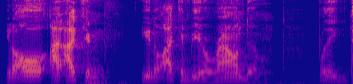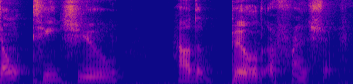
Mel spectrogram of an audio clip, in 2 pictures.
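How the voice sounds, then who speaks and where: Speaking at medium pitch and normal speed, a man with a slightly bright voice offers a casual, reflective monologue as a YouTube commentator. He poses rhetorical questions, revisits his own words, and keeps restarting loosely and repeating himself.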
